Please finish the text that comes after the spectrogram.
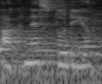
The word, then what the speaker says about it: Acne Studios: we say acne studio in Denmark you would say like if you would say it in a Danish way you would say acne Studio but I have never heard anyone say like that people would just say acne Studio like as it sounds in English in Finland we would say Anne studio in Norwegian we would say a studio I also noticed that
